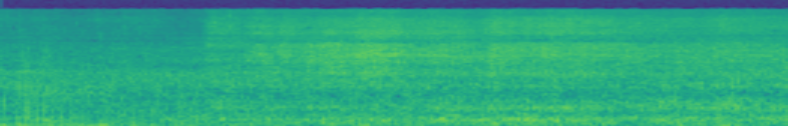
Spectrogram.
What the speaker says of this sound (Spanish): ¿Sabes que se oye bien bonito el ruido del agua?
